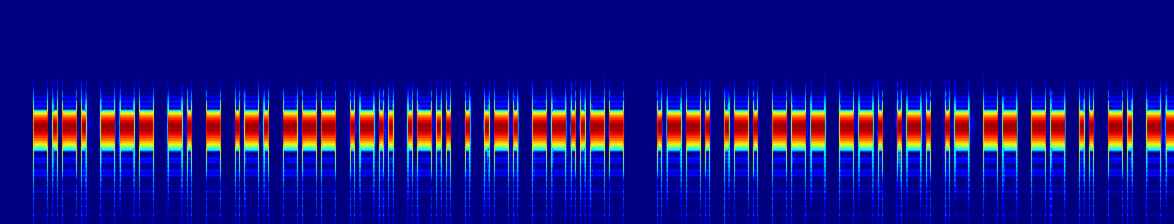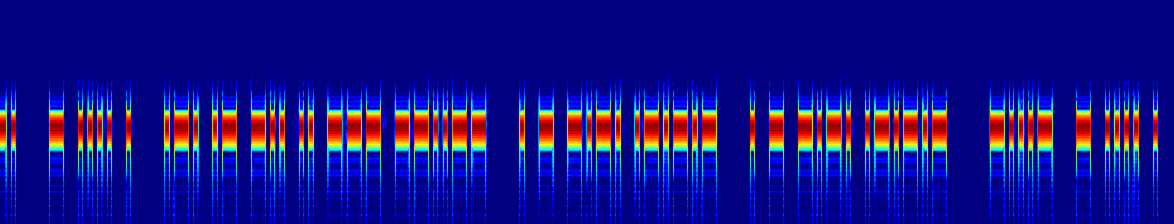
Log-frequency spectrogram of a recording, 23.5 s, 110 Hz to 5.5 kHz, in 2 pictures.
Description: Morse code, heard as a keyed tone, about 25 wpm, 600 Hz. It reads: CONTROLLER, PROGRAMMING THE RADIO, ETC. ETC. <BT> THE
